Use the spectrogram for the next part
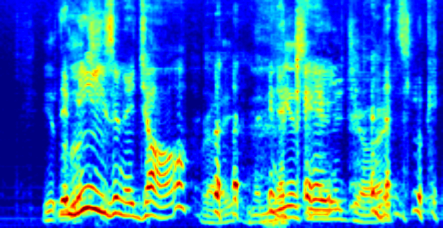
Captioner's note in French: rires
